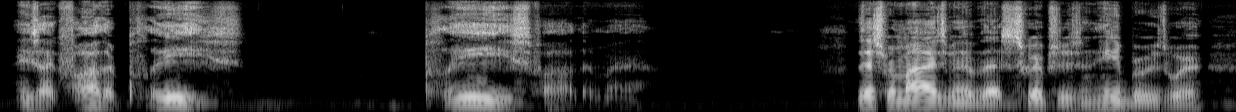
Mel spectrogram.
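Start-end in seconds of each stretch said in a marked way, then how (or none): 0.4-4.4 slow, tearful, play-acted weeping and pleading. Retelling how a son begs his father again: acting out tearful pleading. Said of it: "he was pleading with tears".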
